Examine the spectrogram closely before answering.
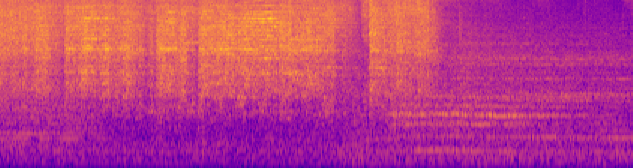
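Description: Brightline passenger train, led by a Siemens Charger diesel-electric locomotive, passing close at speed: a loud rush of wheels on rail. About five seconds in the sound turns duller, with steady tones running through it.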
